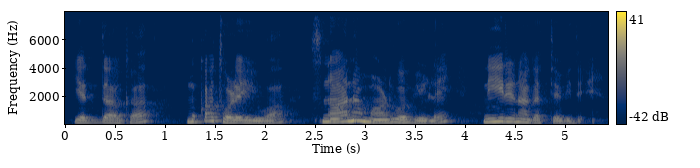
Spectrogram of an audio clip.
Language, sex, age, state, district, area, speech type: Kannada, female, 45-60, Karnataka, Tumkur, urban, spontaneous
